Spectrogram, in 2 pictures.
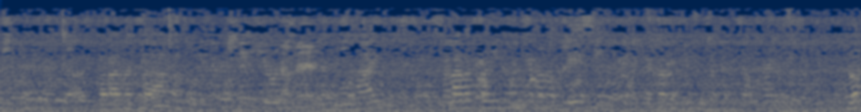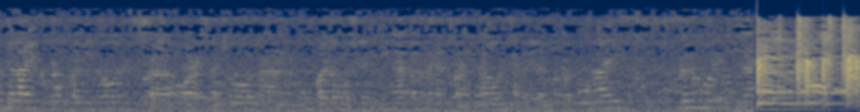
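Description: A group of people sings together in a room.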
